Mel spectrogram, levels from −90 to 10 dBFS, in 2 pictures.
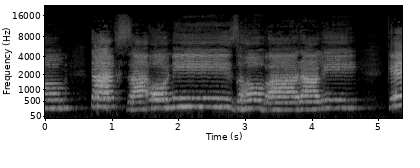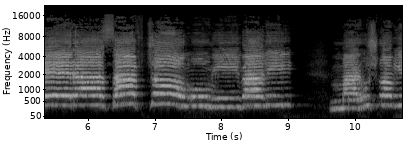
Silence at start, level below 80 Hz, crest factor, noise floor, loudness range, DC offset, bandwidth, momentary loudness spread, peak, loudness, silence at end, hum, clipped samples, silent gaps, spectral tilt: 0 s; -90 dBFS; 20 dB; -69 dBFS; 7 LU; under 0.1%; 16.5 kHz; 15 LU; -10 dBFS; -29 LUFS; 0 s; none; under 0.1%; none; 0.5 dB/octave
